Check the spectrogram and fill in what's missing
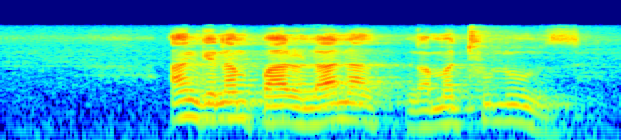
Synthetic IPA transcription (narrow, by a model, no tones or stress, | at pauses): aŋɛnam̩b̥ʱalɔlanaŋamatʰuluːzɔ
